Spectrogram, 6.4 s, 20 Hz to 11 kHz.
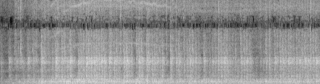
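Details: Indesit IWC71453 7 kg washing machine on a test spin aiming for 1400 rpm: heavy, continuous grinding roar builds as the drum speeds up and stays rough; drum bearings completely gone, drum wearing into the plastic tub, belt got caught.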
